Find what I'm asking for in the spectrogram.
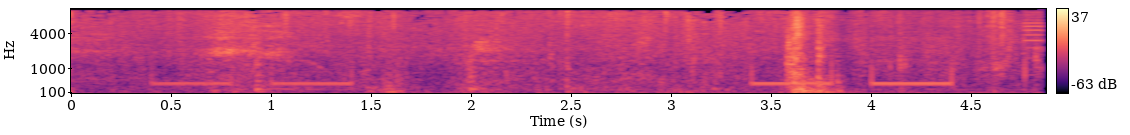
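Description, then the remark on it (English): A phone call to Rotende rings out through the earpiece: a double-pulse ring tone sounds twice, separated by a pause, over low background rustle and a brief clatter near the second ring. “Phone Rotende.”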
